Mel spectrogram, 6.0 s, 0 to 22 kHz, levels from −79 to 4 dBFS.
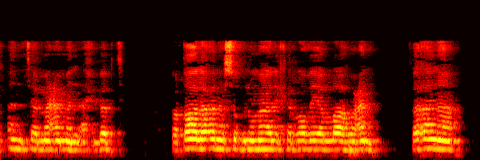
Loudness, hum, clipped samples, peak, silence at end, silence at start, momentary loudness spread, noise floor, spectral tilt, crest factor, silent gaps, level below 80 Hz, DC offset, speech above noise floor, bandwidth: -20 LUFS; none; under 0.1%; -4 dBFS; 0.25 s; 0 s; 10 LU; -75 dBFS; -4.5 dB/octave; 18 dB; none; -70 dBFS; under 0.1%; 56 dB; 9 kHz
